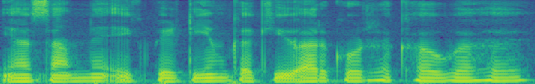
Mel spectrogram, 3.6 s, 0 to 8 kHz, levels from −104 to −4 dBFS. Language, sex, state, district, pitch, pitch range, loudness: Hindi, male, Jharkhand, Ranchi, 115 Hz, 110-120 Hz, -17 LUFS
